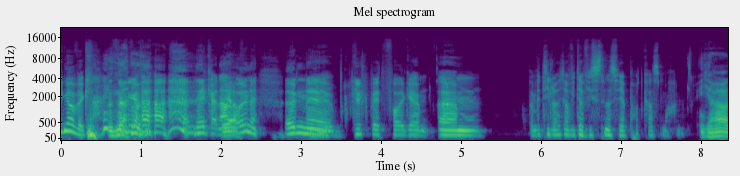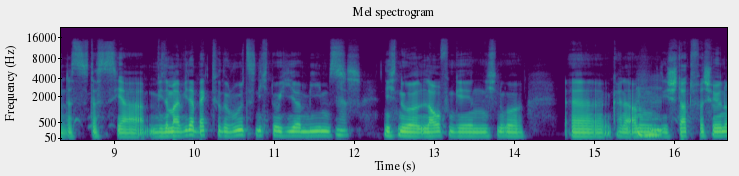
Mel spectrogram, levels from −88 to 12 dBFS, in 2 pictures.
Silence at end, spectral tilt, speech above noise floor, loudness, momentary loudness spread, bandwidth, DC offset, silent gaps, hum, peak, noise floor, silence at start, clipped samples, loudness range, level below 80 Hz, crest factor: 0 s; -6 dB/octave; 51 dB; -19 LUFS; 13 LU; 14 kHz; under 0.1%; none; none; -2 dBFS; -70 dBFS; 0 s; under 0.1%; 6 LU; -50 dBFS; 16 dB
